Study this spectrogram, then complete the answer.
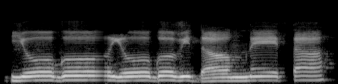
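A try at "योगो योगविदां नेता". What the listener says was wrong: Vidam ku badala vidan maatirla. Adu mattum practice பண்ணுங்க பகினி. இன்ன சொல்லணும், விதாம்க்கு பதிலா விதான் பண்ணணும். We can say makara as well as nakara, but I will prefer the fifth letter of each varga.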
